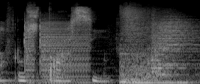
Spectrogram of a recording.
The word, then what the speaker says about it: frustrasi: Frustasi langsung gitu enggak pakai R. Iya frustasi karena yang betul adalah frustrasi. Hah? Karena serapan dari bahasa Inggris. Frustrated.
